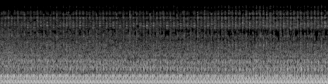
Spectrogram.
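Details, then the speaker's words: Sears GT 19.9 garden tractor, big-block engine, just started after sitting about 2 years, choke not cooperating: steady, slow, lazy thudding idle that doesn't pick up; idle is too slow. "Idling now. Yeah. Oh my goodness. Oh, I thought it was barely quite slow."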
